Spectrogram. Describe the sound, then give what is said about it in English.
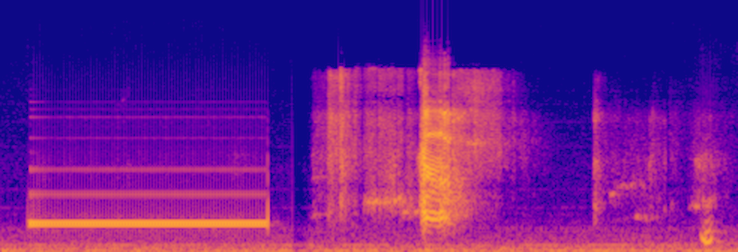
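An outgoing phone call rings with one steady electronic ringback tone lasting about two seconds, then it cuts off and scraping, clattering noises follow as the line is picked up. “So let's call him.”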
